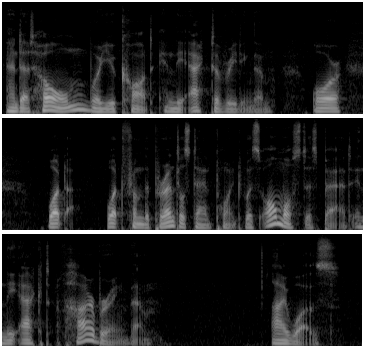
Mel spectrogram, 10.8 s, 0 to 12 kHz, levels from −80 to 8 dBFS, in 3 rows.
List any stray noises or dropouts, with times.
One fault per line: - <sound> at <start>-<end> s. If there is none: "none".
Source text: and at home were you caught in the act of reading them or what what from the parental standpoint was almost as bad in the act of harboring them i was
none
